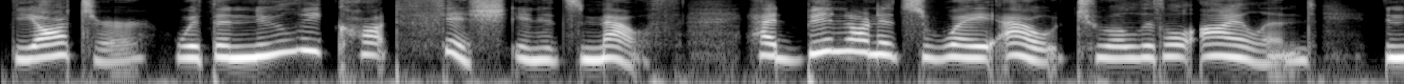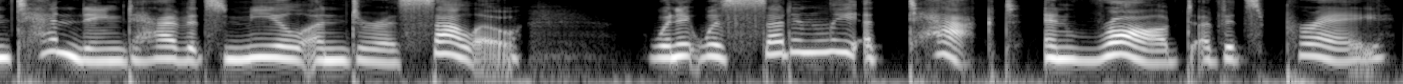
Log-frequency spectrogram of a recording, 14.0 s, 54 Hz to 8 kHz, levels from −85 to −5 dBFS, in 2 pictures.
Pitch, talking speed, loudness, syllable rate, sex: 265 Hz, 160 wpm, -17 LUFS, 4.2 syllables/s, female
